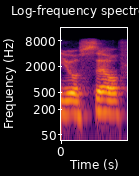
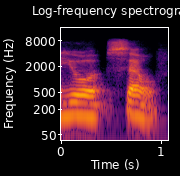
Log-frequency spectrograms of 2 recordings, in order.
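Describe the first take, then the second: First: It is run together as one word. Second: It is split into two separate words. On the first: It means the ordinary personal self. "almost as one word" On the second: It means the higher self with a capital S. "to emphasize that it's the big S"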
